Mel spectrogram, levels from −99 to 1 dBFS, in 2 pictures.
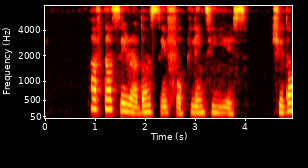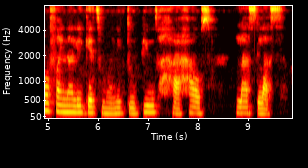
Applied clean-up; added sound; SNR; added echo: none; none; none; none.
